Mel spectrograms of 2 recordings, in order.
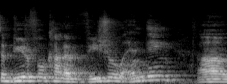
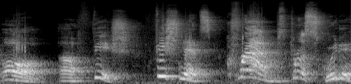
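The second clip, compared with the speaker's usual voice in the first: high, punchy tossed-out suggestions; mock brainstorming, rising in excitement; someone listing ideas; 6 semitones higher, 4 dB louder, much slower than usual. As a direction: call out each idea as it strikes. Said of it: "looks like someone who's like".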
